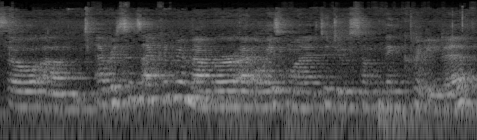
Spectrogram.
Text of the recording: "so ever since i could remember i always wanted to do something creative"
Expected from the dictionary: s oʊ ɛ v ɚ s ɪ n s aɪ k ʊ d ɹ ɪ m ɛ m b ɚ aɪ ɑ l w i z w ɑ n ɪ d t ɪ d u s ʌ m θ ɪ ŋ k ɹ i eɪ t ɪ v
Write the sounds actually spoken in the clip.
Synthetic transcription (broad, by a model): s oʊ ɛ v ɚ s ɪ n s aɪ k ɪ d ɹ ɪ m ɛ m b ɚ aɪ ɑ l w i z w ɑ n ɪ d t ɪ d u s ʌ m θ ɪ ŋ k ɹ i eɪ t ɪ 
